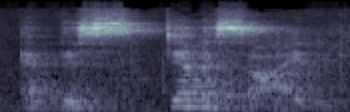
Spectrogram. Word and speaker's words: epistemicide: The epistemicide, did I pronounce that right? Yeah. Epistemicide, side meaning the killing of, and epistemology meaning words.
